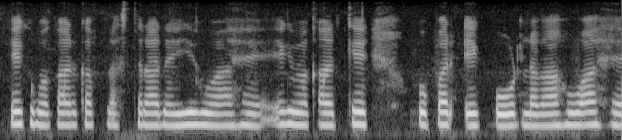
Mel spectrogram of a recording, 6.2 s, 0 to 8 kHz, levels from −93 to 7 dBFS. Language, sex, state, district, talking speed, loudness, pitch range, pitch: Hindi, female, Jharkhand, Deoghar, 155 wpm, -16 LUFS, 215-230 Hz, 220 Hz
